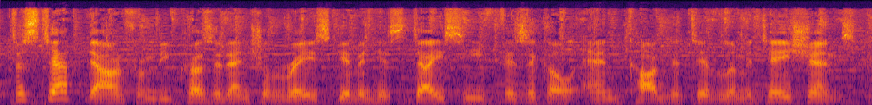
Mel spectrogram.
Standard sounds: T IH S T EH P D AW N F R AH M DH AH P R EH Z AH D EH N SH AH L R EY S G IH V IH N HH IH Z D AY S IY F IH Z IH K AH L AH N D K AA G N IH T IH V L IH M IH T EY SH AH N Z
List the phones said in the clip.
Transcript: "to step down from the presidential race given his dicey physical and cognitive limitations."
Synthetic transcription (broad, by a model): T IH S T EH P D AW N F R AH M DH AH P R EH Z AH D EH N SH L R EY S G IH V IH N IH Z D AY S IY F IH Z IH K AH L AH N K AA G N IH T IH V L IH M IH T EY SH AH N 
